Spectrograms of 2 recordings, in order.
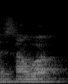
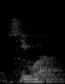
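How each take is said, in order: First: The first vowel is an a sound. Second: The first vowel is an i sound. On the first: The speaker calls it right. "lebih fasih dibaca fathah sawa" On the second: The speaker calls it wrong. "bisa dibaca siwa"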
